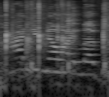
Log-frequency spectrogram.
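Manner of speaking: high-pitched gushing thanks; delighted. Real, not acted. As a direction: gush over an unexpected gift in a high voice. Gushing over a surprise gift.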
